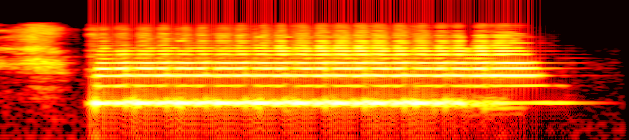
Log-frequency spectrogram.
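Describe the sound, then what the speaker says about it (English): A clarinet holds one steady note about two seconds, articulated by rapid, even double tonguing into a fast stream of repeated pulses, after a short breathy lead-in. "it's a kind of a taka taka taka sound, or dugga dugga dugga on the clarinet"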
